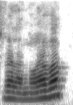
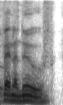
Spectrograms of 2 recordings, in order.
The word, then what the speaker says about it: Villeneuve: earlier this week between Christopher Nolan and Dennis Villeneuve, and they were talking about their what they like to do, their style. Wait, what is it? Villeneuve? Denny It's Denis Villeneuve. Villeneuve.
